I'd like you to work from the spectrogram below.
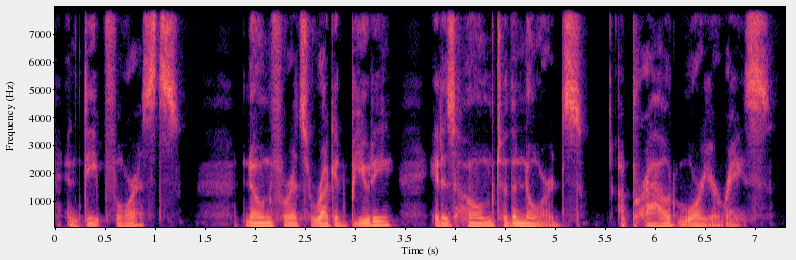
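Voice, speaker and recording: A man softly narrates in a soothing, half-whispered ASMR manner. His voice is lowish, husky and full of fry. He moves slowly and gently, very close and dry. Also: no room sound. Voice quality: breathy, husky, partly whispered. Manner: slow, gentle, soothing delivery. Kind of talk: soft whispered sleep-story narration, ASMR.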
